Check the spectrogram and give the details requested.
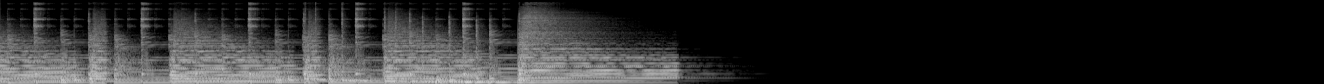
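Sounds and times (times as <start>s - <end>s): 
snare drum in combinations: 0.0s - 6.2s.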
